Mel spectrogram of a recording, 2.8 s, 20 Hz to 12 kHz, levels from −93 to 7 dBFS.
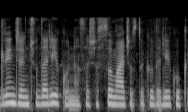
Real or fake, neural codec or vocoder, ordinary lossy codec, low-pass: real; none; AAC, 64 kbps; 7.2 kHz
